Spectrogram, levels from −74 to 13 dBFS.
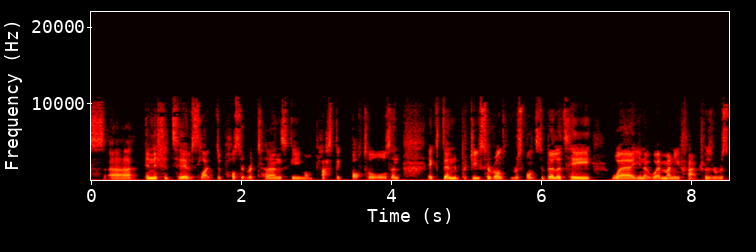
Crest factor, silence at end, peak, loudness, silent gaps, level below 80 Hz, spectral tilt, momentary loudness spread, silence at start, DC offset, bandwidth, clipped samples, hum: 18 dB; 0 s; -6 dBFS; -23 LUFS; none; -52 dBFS; -4 dB/octave; 9 LU; 0 s; under 0.1%; 11.5 kHz; under 0.1%; none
